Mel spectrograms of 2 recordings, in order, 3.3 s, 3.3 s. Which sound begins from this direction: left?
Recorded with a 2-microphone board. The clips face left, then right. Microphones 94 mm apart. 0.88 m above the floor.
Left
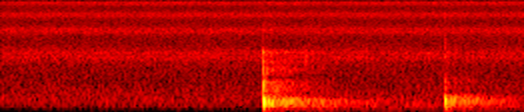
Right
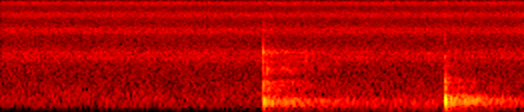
Footsteps, at 1.6 s.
